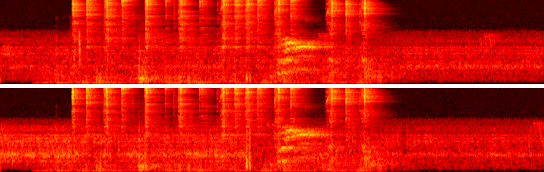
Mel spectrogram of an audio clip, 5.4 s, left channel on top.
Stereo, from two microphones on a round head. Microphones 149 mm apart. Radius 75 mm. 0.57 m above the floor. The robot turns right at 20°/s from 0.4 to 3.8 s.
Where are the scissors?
60° right (ahead or behind), 1.3 m; by 3.7 s centre (ahead or behind), 1.3 m.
